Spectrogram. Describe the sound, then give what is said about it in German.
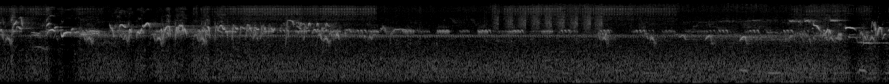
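Forest ambience with a constant bed of high insect chirping and scattered bird calls and tweets over a faint, steady background, with no voices. “Sie machen zusammen Aufnahmen mitten in der wunderschönen Natur. Mitten im Wald mit all den Geräuschen.”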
